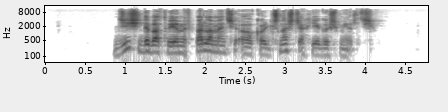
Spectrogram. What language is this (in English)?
Polish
